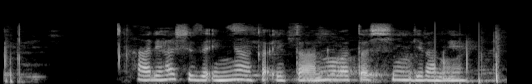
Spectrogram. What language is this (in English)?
Kinyarwanda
